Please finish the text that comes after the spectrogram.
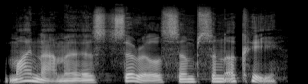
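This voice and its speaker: Sly theatrical irish gentleman detective in a radio play, lowish creaky voice, teasing. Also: big pitch swings, slow, full character voice. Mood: polite. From Ireland. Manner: teasing, drops English phrases into his speech.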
